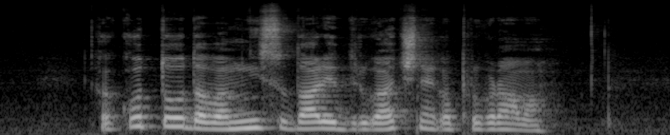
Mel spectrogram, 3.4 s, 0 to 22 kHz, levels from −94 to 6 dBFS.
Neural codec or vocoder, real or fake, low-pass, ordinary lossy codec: none; real; 19.8 kHz; none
